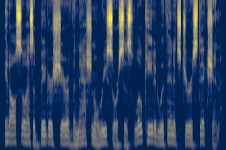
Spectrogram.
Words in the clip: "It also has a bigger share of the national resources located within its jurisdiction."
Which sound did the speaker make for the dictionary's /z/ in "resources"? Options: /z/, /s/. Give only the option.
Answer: /z/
